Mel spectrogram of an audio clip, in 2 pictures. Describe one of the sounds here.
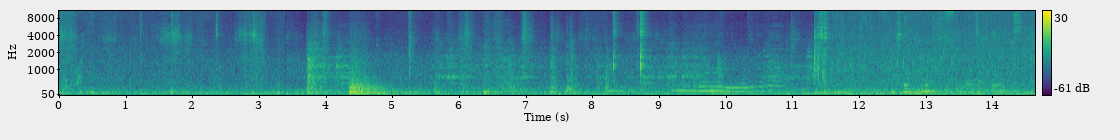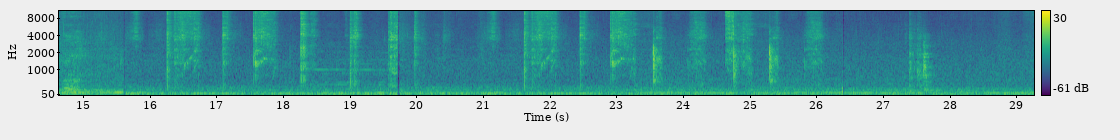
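Rice sizzles and hisses in hot oil.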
